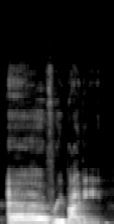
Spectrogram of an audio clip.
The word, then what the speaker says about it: everybody: repeat everybody everybody and look at this syllable stress here everybody so we're stressing the first syllable everybody hey everybody repeat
